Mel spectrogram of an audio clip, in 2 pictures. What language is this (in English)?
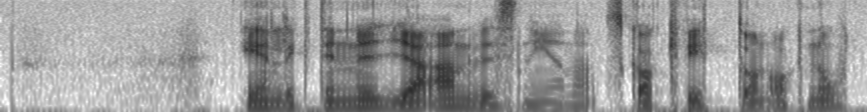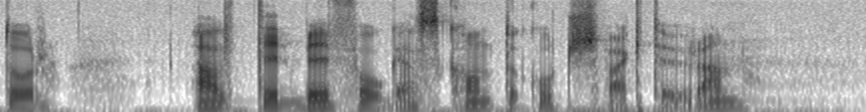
Swedish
